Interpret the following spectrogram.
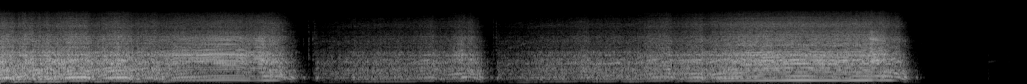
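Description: Tefal electric chopper blending a thick, oily paste of bacon, anchovies and dried tomatoes, its motor whirring in three runs: about three seconds, a quieter stretch of about two seconds, then about four seconds more, before it stops abruptly near the end. The motor's pitch wavers throughout.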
